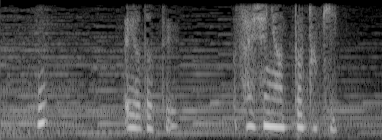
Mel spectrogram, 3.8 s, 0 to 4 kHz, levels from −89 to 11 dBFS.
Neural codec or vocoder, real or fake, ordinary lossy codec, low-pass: none; real; none; 3.6 kHz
